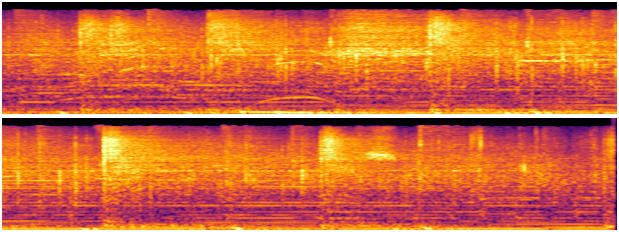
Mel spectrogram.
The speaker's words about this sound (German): Gebt Jesus einen Applaus, der hat es wirklich verdient.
